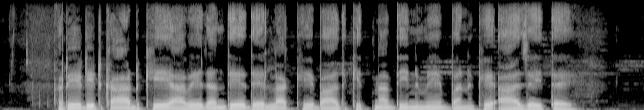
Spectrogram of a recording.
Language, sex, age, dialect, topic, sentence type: Magahi, male, 60-100, Central/Standard, banking, question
